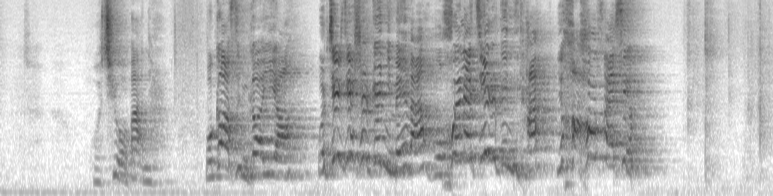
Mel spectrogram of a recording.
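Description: A woman speaks with animation and rising agitation, close by.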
